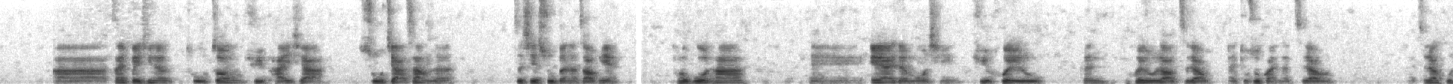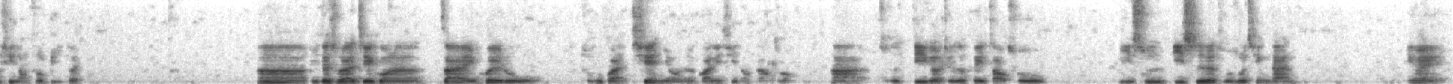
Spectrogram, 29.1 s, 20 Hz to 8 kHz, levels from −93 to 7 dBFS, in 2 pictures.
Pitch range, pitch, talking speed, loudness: 85-105 Hz, 95 Hz, 215 characters per minute, -20 LUFS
